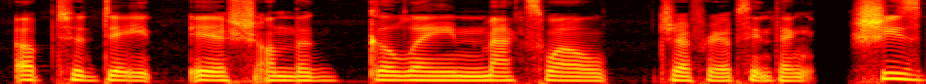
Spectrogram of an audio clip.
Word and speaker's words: Ghislaine: You're probably saying it Ghislaine. – Right. – Ghislaine. Yeah. – It's Ghislaine.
